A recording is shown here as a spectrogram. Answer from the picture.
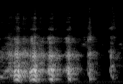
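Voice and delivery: high breathless giggle; cracking up at her own joke; airy laugh. Real, not acted. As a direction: burst into a silent high laugh.

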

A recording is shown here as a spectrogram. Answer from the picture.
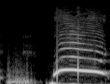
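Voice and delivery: high-pitched woo; exhilarated whoop. Real, not acted. Streamer finishing birthday song, exhilarated whoop. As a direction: let out a triumphant whoop.

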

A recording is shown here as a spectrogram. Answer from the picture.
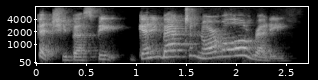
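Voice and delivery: loud, high-pitched enthusiasm; proud, excited swoops; beaming delight. A narrator's reading. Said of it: "he cried, beaming".

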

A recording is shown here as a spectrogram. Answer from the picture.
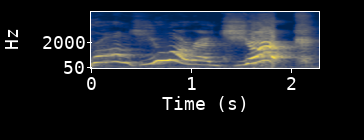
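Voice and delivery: gasp, then a loud indignant yell; hammed-up betrayed shout; mock outrage. Mock outrage at rival's move.

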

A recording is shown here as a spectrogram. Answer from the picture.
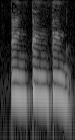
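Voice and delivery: very high, separate dings; high-pitched little chimes; clinking ice imitation. Shown as a demonstration. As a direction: imitate ice cubes tapping a glass. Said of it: "这冰块儿跟杯子碰撞的声音".

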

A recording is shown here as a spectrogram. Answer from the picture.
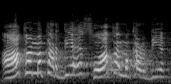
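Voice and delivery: loud mocking repeat, hitting ਕੰਮ; sarcastic echo. Mother mocking her son's defence of his wife, sarcastic. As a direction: throw his words back at him with scorn.

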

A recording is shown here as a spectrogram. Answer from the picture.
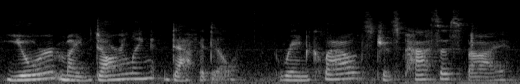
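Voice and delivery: plain reading voice

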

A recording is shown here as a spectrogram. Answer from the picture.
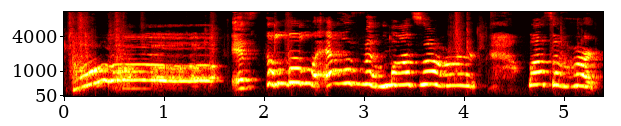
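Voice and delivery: high thrilled oh; delighted. Real, not acted. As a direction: coo over the little toy. Unwrapping a toy.

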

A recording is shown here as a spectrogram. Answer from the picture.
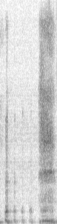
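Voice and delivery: a light real laugh; brief amused chuckle; short laugh. Real, not acted. Amused after own remark.

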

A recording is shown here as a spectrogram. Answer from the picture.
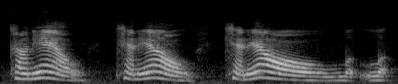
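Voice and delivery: "كانال" as ka-NEAL with long dark L; dark L canal. Shown as a demonstration. Teacher drilling attention to L, "كانال" with heavy L. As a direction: draw out the final L of "كانال". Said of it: "ال بقى نخلي بالنا منها".

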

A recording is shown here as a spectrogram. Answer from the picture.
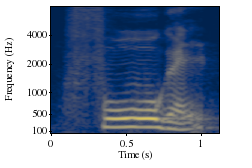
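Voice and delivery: Фогель starting with f, long o; German Vogel with an f onset; V read as F. Shown as a demonstration. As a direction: begin Фогель with a voiceless f. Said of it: "читається як звук".

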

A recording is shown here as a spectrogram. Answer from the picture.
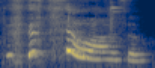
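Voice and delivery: teary laugh of joy; laughing through tears. Real, not acted. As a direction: let relief spill into laughter.

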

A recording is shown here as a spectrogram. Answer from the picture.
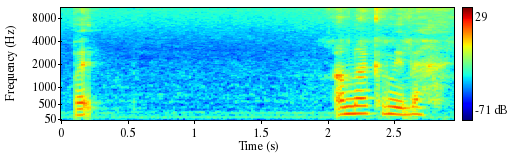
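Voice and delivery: ordinary delivery

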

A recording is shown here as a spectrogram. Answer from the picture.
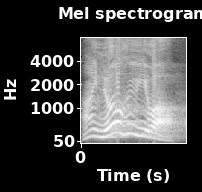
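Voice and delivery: high, loud declaration; demon's cry of recognition. Acted. Demon declaring it knows Jesus, loud certain cry. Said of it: "The demon knows exactly who he is".

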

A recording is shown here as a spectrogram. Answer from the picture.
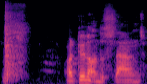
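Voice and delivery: slow, quiet mock German accent; stretched-out, hushed German accent. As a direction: put on a crude German accent. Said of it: "your racist German accent".

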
